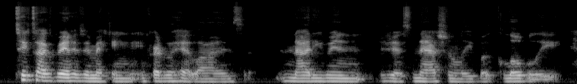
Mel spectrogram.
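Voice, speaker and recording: A woman speaks with a very deep, low pitch. Her pace is fairly quick, and her intonation is fairly even. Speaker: podcast host. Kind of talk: casual solo talk partly from a script. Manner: choppy at times; conversational with many fillers.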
